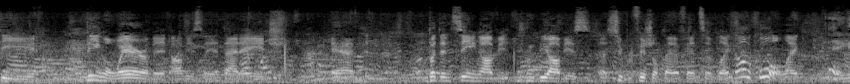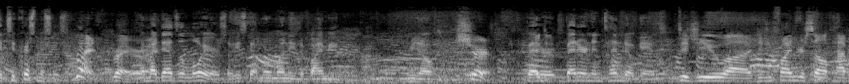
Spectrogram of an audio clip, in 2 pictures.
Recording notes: At a show he performed here in Southern California so please forgive the background noise that you hear.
